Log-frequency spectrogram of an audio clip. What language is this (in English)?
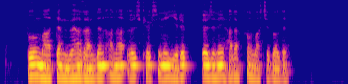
Uyghur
